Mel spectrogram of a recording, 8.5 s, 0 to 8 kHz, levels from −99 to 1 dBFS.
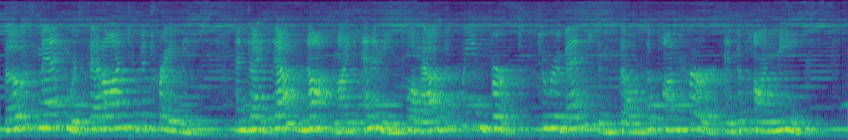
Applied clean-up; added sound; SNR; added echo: none; Glass; 12 dB; reverberation time 0.8 s.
